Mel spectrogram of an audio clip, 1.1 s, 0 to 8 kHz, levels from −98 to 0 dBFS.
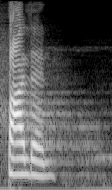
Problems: background sounds at intervals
